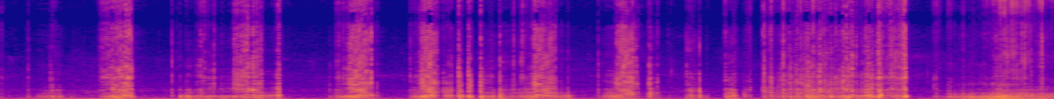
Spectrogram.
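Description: Long acrylic nails scratch and scrape along grey textured vinyl siding on an outside wall, whose panels are thin, hollow plastic. The result is a series of dry, raspy scraping bursts with bright, hissy edges and a hollow plastic tone, separated by short quiet gaps.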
